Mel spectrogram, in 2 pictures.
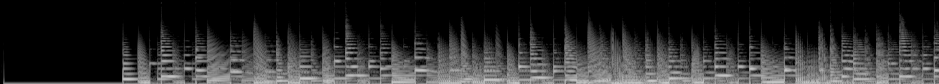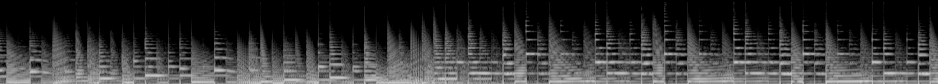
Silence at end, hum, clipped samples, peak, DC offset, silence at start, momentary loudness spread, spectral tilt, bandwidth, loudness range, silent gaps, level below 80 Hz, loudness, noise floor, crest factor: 0 s; none; under 0.1%; -6 dBFS; 2%; 1.25 s; 3 LU; -8 dB/octave; 11 kHz; 1 LU; none; -28 dBFS; -21 LUFS; -80 dBFS; 14 dB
